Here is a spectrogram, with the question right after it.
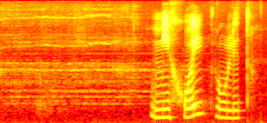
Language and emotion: Russian, neutral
